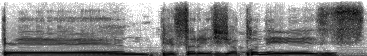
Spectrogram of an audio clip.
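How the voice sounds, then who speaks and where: Music in the background behind a male speaker, pitch varying in an ordinary way. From Brazil, Poá (São Paulo state). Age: 20s. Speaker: podcast guest. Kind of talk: casual chat.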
